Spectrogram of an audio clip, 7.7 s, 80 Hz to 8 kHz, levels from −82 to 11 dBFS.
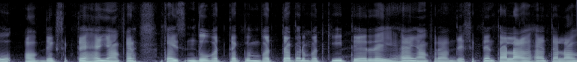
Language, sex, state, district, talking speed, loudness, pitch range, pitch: Hindi, male, Bihar, West Champaran, 195 wpm, -17 LUFS, 125-140 Hz, 130 Hz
